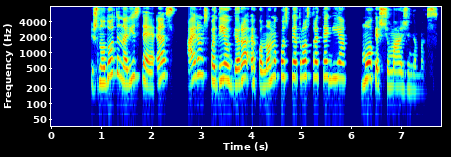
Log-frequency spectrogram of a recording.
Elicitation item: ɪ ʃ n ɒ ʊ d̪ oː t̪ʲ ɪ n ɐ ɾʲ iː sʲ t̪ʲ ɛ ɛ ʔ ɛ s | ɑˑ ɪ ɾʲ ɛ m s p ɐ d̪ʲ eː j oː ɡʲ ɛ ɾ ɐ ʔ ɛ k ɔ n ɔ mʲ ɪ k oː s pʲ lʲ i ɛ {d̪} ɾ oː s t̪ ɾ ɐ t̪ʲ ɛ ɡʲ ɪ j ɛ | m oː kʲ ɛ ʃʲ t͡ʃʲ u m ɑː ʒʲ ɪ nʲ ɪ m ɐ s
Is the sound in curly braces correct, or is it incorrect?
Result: incorrect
